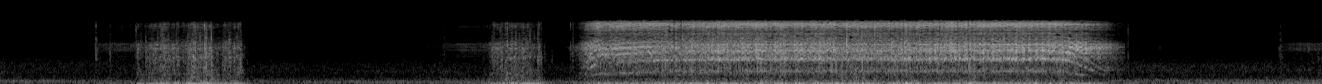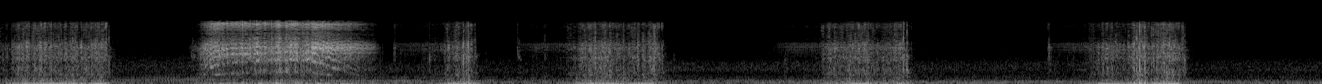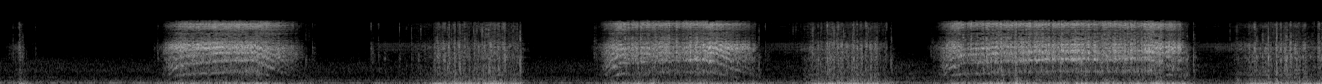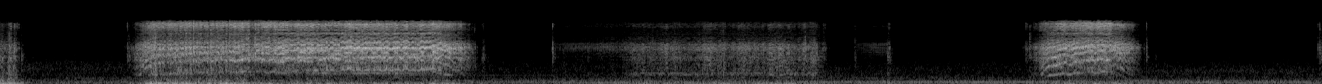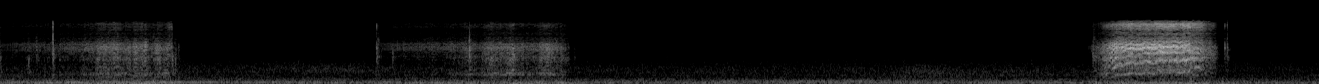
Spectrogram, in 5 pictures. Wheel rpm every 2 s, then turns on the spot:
10, 0, 20, 150, 160, 70, 10, 60, 40, 20, 10, 0, 10, 10, 60, 10, 70, 30, 140, 30, 70, 150, 20, 20, 10, 40, 10, 10, 10, 10, 0, 10, 40.
0-2 12-14 18-22 24-26 30-32 38-40 46-48 54-60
